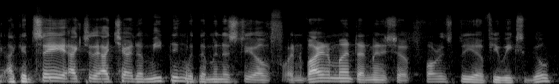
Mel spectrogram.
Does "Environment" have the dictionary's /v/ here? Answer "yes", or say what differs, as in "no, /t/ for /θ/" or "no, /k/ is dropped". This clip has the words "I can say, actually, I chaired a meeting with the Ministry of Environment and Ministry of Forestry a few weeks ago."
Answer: yes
